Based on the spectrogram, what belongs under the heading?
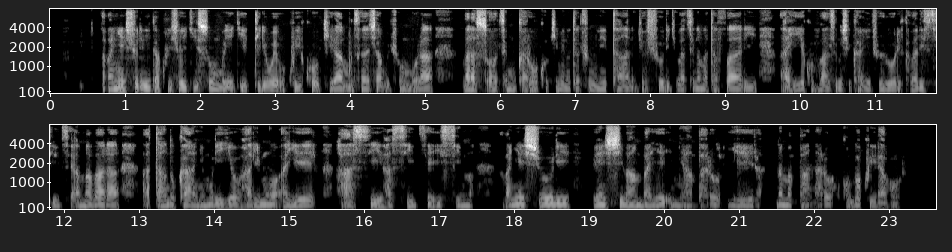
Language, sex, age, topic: Rundi, male, 25-35, education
